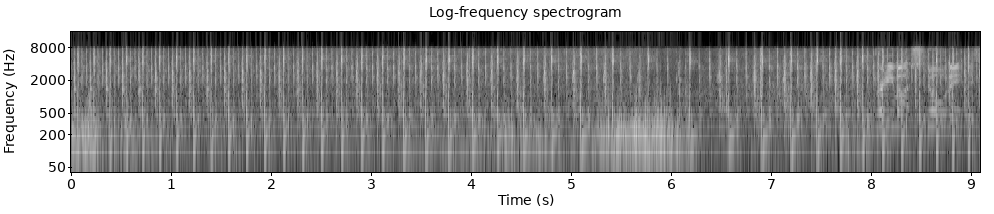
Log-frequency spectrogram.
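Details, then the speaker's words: Lister LD1 single-cylinder diesel on a chilly morning, after a fuel filter change and bleeding: a steady thump that stumbles and sags when load is taken, even light load, nearly stalling and making heavy smoke. Runs rough; owner suspects an air lock in the fuel lines. "that created a bit of a um a bit of a smoke screen that anyway s clearly isn't right with the old"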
